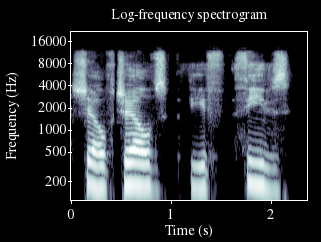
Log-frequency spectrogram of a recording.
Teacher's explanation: the lavio then the voiceless travio dental fricative consonant and then you change it by voicing it creating then the voiced like labiodental fricative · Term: voicing of a consonant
